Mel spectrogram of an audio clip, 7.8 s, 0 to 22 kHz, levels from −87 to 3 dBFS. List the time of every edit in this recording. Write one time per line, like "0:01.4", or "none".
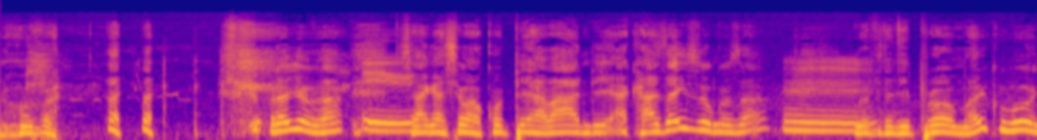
none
